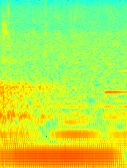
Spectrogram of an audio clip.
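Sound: rain falling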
